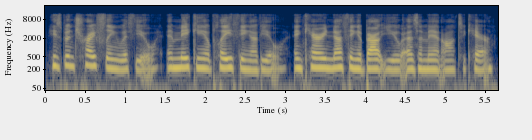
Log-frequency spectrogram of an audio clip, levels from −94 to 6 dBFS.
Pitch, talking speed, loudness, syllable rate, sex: 210 Hz, 235 wpm, -19 LUFS, 5.3 syllables/s, female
